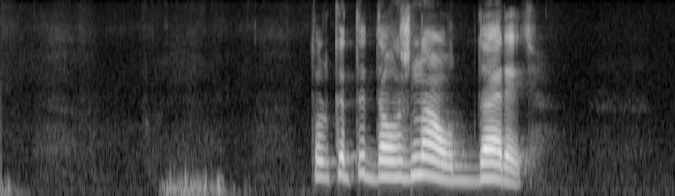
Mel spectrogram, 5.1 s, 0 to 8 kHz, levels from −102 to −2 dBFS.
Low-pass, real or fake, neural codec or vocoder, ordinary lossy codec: none; real; none; none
